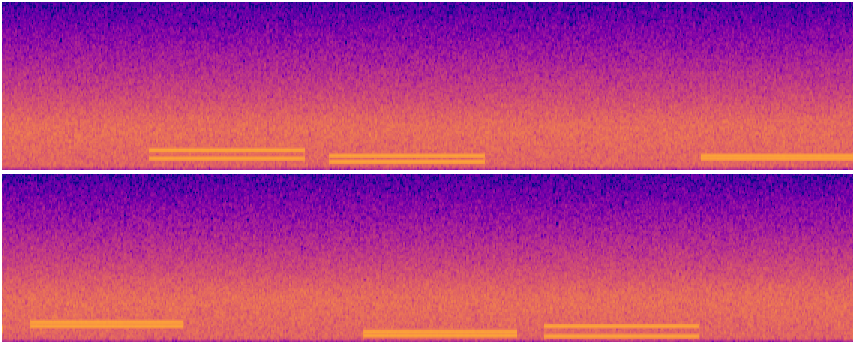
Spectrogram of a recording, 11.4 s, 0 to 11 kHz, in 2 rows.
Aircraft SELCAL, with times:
1.0-3.2 KR-GM
4.7-6.9 KM-PR
8.1-10.3 EJ-DP

